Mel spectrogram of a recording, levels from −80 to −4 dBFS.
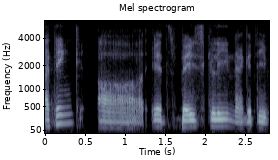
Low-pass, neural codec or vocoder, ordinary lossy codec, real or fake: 5.4 kHz; codec, 16 kHz, 16 kbps, FreqCodec, smaller model; Opus, 32 kbps; fake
